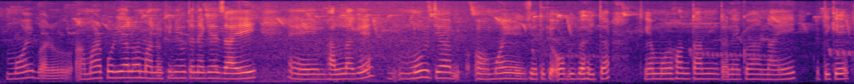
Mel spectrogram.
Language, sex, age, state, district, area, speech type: Assamese, female, 45-60, Assam, Udalguri, rural, spontaneous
